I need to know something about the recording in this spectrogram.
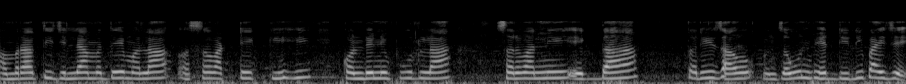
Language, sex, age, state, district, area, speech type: Marathi, female, 30-45, Maharashtra, Amravati, urban, spontaneous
